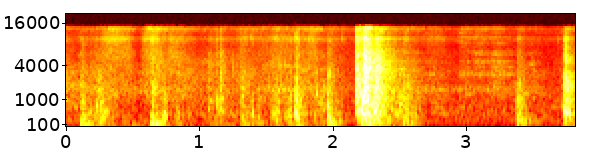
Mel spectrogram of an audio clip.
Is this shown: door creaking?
yes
